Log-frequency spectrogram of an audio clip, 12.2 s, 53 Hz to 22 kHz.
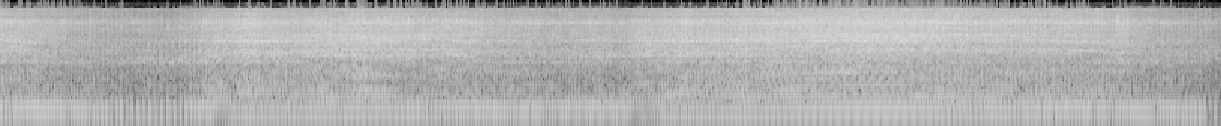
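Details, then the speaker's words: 2024 Bajaj Pulsar N150 single-cylinder engine, stationary test with two rev sweeps to about 6000 rpm: exhaust note climbs smoothly and drops back cleanly, no rattle or roughness. Very little vibration; normal revving. "अभी आपने देखा हम 6000 तक RPM इसका ले चुके हैं और यहां पर आप देख सकते हैं बिल्कुल ही कम वाइब्रेशन थी यहां पर भी"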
